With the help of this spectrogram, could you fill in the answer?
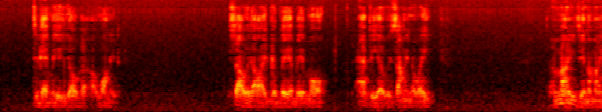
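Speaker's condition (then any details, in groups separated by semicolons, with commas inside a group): Laryngectomy; total laryngectomy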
